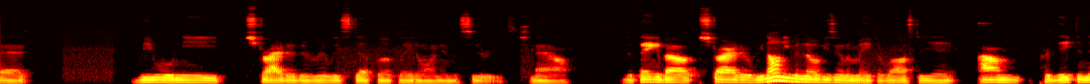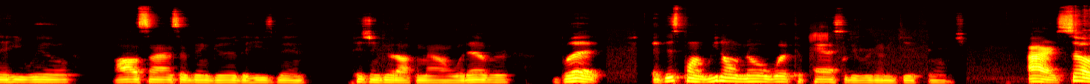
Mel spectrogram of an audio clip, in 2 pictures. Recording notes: apologies for the audio issues throughout episode!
